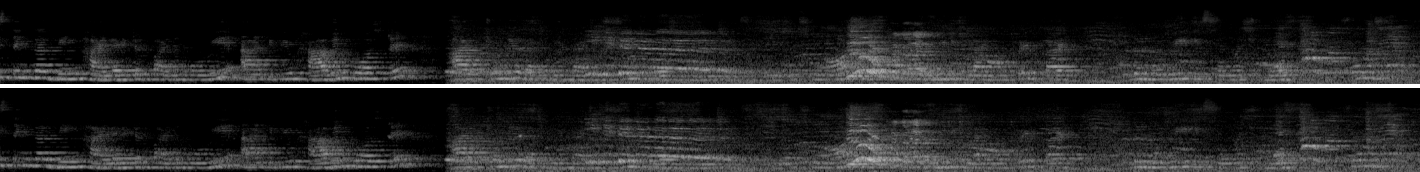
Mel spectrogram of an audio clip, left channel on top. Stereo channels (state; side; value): normal; both; correlation 0.37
